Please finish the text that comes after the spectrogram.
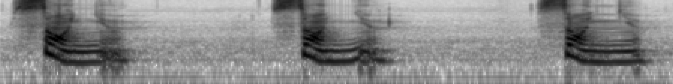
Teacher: the o at the end sounds like a weak u sound.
